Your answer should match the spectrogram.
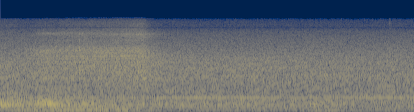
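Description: A soft hiss of air drawn through a vape tank's airflow and heated coil during an inhale, lasting about the first second and a half. After it only a faint steady room hum remains.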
